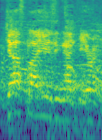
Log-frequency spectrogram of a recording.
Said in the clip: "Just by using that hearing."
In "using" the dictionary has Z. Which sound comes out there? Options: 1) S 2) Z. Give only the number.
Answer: 2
